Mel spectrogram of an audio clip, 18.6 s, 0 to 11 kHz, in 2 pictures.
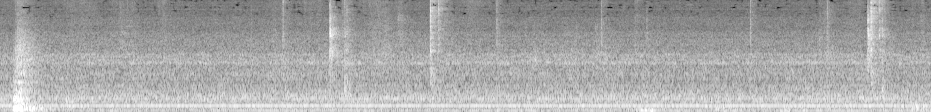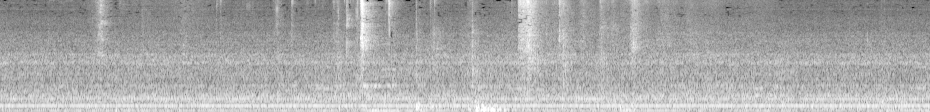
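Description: HP Z800 workstation running with a steady low hum and fan whir. A few light clicks and knocks from the metal case being handled: the loudest right at the start, and a cluster about two-thirds through.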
